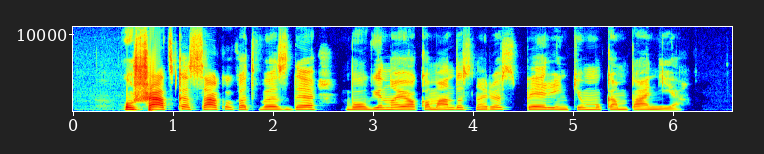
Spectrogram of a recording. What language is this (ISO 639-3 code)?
lit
